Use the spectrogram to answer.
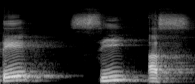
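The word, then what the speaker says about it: Ctesias: इसको इंग्लिश में टे सी साइलेंट है, टेसियस लिखते हैं, टेसियस है ना।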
